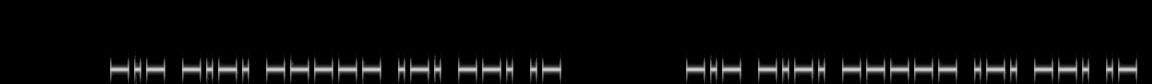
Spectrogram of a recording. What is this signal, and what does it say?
Morse code, heard as a keyed tone, about 21 wpm, 700 Hz. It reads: KC0RGA KC0RGA
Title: USA Call Signs - 6 Characters - Repeated 2x - 20wpm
